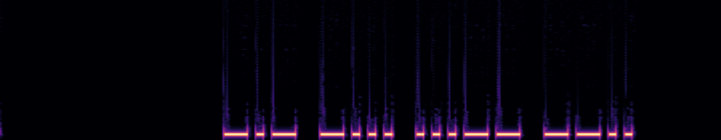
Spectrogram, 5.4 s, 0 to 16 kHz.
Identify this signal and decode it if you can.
Morse code, heard as a keyed tone, about 19 wpm, 700 Hz. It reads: KB3Z
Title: Call Signs Repeated 2x - 20wpm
